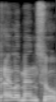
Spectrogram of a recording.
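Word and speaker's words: Element4l: Is it supposed to be Elemental, but it's just spelt with a 4L? It's Elemental, but they've gone fanforstic with the title. Fanforstic.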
